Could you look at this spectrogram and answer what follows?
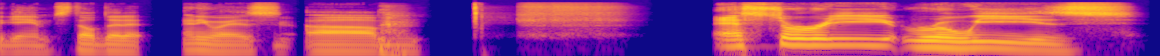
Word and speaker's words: Esteury: Anyways, Esteury Ruiz.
